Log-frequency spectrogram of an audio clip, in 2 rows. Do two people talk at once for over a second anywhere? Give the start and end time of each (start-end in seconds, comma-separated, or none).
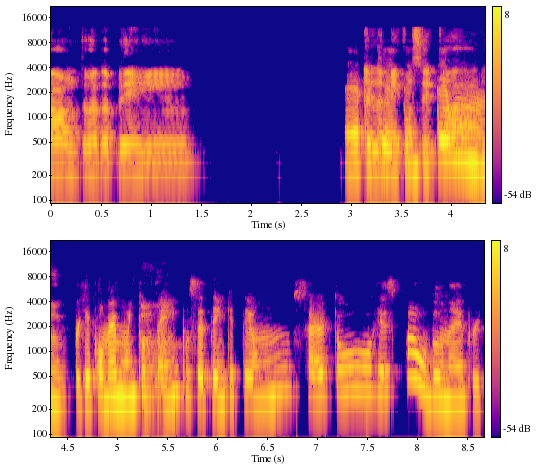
3.1-4.5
